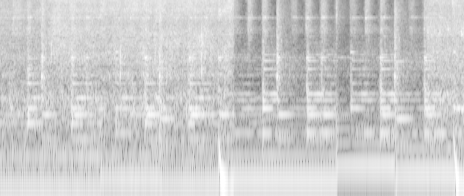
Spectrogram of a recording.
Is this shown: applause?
no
